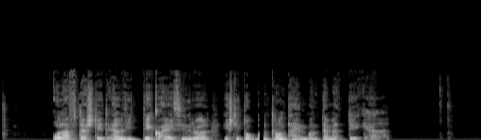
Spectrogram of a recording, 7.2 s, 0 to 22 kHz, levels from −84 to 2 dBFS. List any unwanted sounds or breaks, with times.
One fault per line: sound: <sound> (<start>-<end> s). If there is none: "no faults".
sound: dropout (3.9-4.0 s)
